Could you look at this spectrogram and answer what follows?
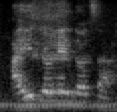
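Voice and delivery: ordinary talk, nothing marked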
